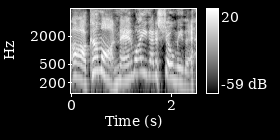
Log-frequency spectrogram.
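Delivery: play-acted alarmed, spooked, high, freaked-out tone. Retelling a friend's reaction to being shown something, imitating him freaked out. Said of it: "like freaked out by it".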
